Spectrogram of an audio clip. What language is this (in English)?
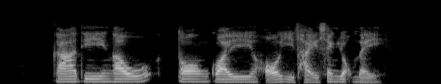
Cantonese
